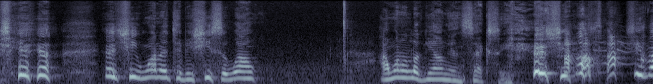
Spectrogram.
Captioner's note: laughs; both laughing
